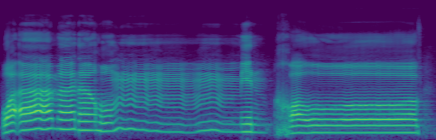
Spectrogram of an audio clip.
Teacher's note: kalau Nun ketemu dengan Kho tidak lagi berdengung tapi harus jelas huruf Konya wa amanahum Minho up tapi jangan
